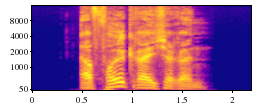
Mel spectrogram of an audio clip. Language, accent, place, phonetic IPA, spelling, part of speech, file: German, Germany, Berlin, [ɛɐ̯ˈfɔlkʁaɪ̯çəʁən], erfolgreicheren, adjective, De-erfolgreicheren.ogg
- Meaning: inflection of erfolgreich: 1. strong genitive masculine/neuter singular comparative degree 2. weak/mixed genitive/dative all-gender singular comparative degree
